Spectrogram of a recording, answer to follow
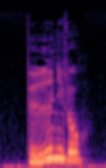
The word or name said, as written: bødeniveau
